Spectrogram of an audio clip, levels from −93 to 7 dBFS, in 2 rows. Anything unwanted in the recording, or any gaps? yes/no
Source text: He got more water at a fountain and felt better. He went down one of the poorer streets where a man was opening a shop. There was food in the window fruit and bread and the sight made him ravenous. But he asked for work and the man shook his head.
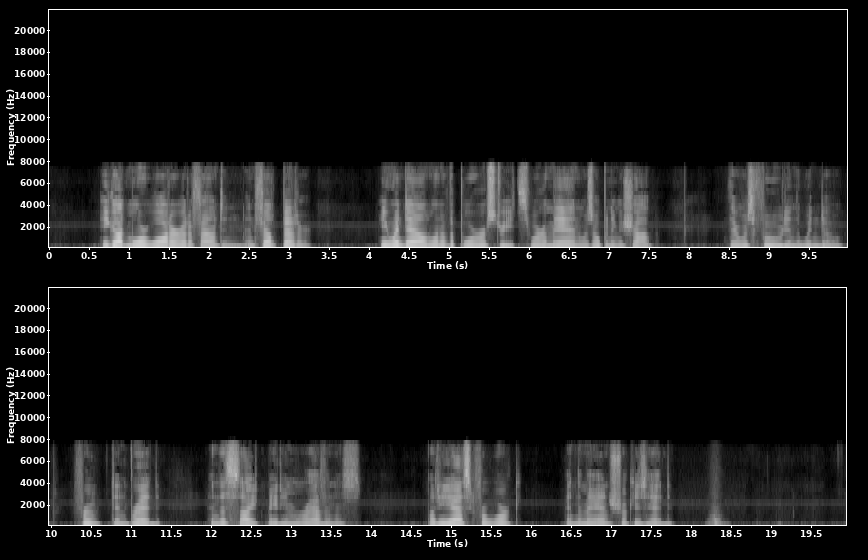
yes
